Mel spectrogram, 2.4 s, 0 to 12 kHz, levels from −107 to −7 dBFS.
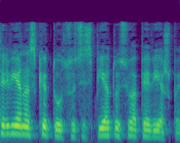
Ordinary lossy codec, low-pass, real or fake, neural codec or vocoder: MP3, 48 kbps; 7.2 kHz; real; none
